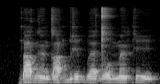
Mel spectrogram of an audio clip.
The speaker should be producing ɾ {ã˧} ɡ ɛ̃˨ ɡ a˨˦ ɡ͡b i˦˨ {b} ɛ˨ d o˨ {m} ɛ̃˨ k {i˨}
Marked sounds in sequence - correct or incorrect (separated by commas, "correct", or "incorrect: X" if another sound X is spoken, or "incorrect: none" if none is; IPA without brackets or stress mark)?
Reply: incorrect: a˧, correct, correct, correct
